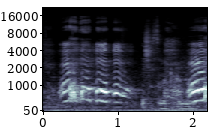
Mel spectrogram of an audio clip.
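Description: A small child's high-pitched voice in short, repeated bursts that rise and fall in pitch, as the child is handled during a doctor's examination.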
